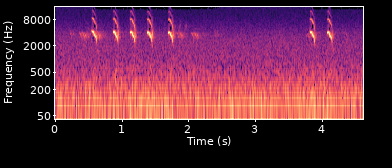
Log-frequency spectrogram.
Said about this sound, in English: There are some wild birds here coming around. They're perching in a big tall tree here, and they look like females, all females.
